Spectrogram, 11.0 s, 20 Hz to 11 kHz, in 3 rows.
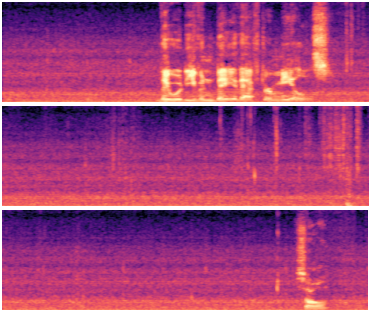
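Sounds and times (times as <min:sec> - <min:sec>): car idling hum: 0:00.0 - 0:11.0.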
